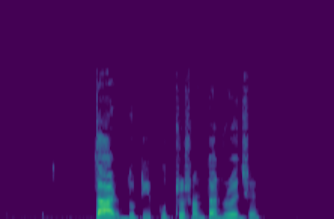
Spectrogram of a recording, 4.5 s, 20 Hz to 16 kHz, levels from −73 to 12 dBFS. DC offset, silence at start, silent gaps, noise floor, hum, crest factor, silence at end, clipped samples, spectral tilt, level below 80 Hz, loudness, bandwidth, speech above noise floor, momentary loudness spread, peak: under 0.1%; 1.3 s; none; -77 dBFS; none; 24 dB; 1.05 s; under 0.1%; -5 dB/octave; -78 dBFS; -22 LUFS; 11 kHz; 54 dB; 25 LU; -2 dBFS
